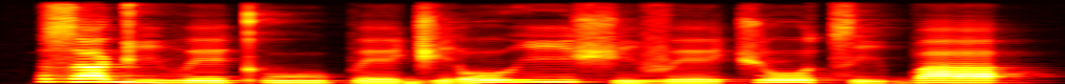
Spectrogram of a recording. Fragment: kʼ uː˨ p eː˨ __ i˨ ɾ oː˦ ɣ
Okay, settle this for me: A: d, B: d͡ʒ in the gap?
B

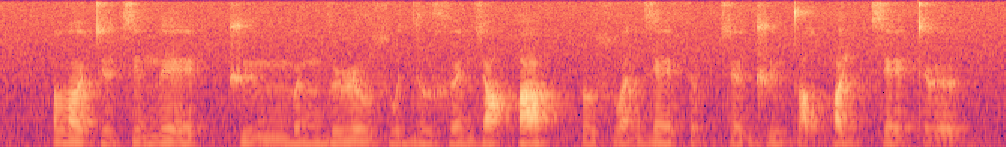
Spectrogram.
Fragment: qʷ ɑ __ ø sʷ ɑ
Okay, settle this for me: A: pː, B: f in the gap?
A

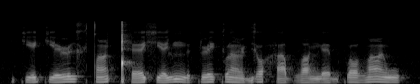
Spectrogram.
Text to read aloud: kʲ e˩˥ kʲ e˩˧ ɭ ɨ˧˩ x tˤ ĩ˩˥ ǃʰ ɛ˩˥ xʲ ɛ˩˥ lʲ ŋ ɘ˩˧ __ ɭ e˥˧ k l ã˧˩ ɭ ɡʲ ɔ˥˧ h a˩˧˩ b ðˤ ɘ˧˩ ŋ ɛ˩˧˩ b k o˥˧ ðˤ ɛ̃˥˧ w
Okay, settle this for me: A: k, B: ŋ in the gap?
A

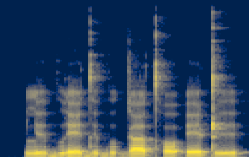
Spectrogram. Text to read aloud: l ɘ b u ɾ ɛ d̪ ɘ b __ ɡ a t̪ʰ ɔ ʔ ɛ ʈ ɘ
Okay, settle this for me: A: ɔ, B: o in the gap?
B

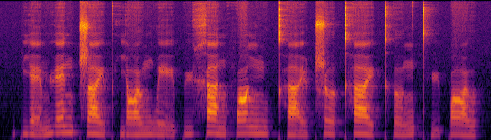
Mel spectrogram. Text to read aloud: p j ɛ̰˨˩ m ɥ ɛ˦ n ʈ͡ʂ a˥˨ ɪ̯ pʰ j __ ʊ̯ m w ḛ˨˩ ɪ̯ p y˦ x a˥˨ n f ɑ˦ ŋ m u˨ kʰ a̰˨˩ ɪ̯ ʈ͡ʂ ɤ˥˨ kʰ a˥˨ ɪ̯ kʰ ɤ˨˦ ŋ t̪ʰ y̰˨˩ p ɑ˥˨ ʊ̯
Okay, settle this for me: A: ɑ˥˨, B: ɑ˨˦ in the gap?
B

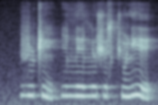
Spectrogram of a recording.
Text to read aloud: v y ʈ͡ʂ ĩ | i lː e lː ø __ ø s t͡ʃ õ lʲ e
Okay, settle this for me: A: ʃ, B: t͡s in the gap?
A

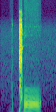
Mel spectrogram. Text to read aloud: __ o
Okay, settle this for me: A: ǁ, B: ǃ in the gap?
A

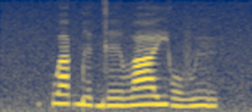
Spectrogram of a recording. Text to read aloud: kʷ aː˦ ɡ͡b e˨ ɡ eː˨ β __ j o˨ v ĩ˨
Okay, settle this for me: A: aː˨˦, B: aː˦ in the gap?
B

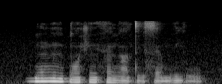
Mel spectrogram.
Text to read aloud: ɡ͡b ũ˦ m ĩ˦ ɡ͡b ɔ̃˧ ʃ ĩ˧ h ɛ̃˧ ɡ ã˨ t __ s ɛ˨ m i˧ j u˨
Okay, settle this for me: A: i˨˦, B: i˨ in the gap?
B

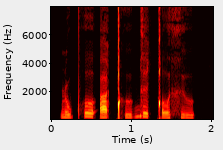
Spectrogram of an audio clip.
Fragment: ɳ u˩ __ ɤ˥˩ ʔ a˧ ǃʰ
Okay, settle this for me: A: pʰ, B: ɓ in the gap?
A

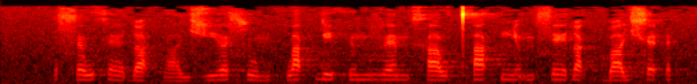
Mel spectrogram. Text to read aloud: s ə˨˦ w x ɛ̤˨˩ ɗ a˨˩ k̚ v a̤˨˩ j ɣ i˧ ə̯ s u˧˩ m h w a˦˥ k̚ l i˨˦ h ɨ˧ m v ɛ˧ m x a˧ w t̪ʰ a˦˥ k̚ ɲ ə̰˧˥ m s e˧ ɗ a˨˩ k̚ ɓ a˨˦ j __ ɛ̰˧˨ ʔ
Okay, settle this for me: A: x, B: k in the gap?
A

